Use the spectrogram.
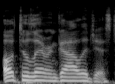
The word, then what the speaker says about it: Otolaryngologist: Otolaryngologist.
